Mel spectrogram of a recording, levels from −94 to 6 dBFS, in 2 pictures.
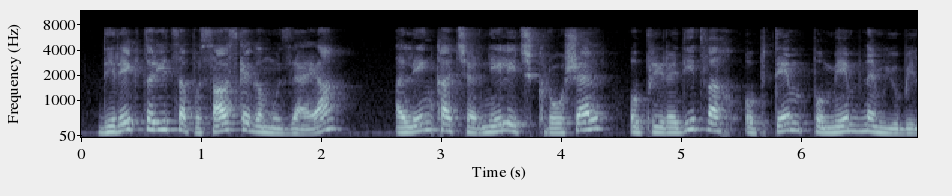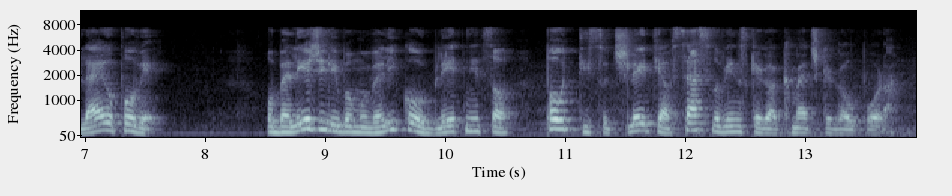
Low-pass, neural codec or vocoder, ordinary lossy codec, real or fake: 7.2 kHz; none; none; real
